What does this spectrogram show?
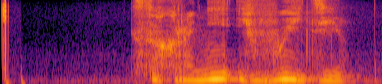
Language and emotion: Russian, neutral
